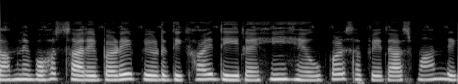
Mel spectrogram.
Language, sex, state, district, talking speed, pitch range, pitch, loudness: Hindi, female, Odisha, Sambalpur, 170 wpm, 205-235 Hz, 215 Hz, -15 LUFS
